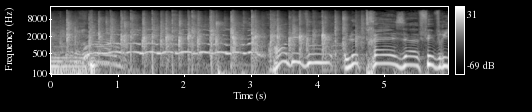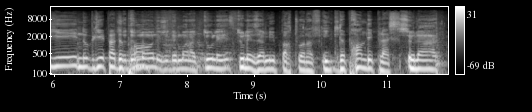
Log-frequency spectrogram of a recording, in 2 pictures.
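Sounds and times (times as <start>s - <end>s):
crowd applauding: 0.0s - 5.3s
voices cheering and calling out: 0.3s - 4.7s
speech: 4.6s - 11.8s.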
